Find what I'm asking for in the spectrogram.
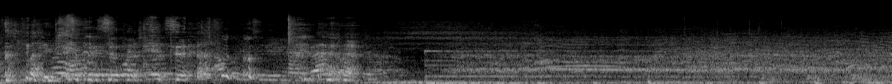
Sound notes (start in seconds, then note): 0.6 Manny laughing; 3.5 crowd cheering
